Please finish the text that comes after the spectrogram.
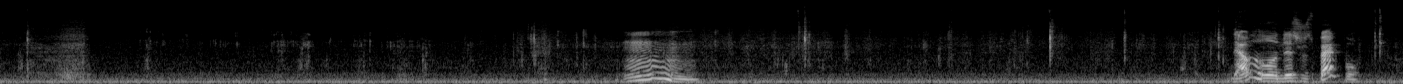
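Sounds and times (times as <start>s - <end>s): chewing taco: 1.4s - 12.4s
person humming: 6.2s - 7.1s.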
